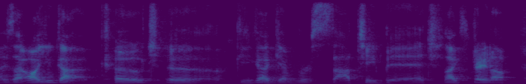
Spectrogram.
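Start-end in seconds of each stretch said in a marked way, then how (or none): 0.3-4.4 spoiled brat voice, very slow and drawn out. Acting out own daughter as a spoiled brat bragging: imitating a spoiled bratty girl. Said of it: "That's gonna be my daughter now".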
